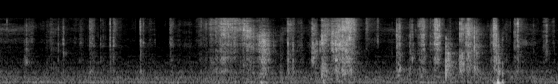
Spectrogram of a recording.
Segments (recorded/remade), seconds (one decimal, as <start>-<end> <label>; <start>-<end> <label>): 0.0-5.6 recorded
